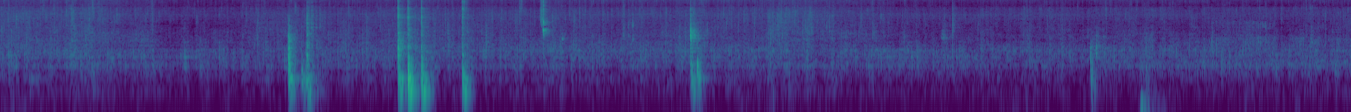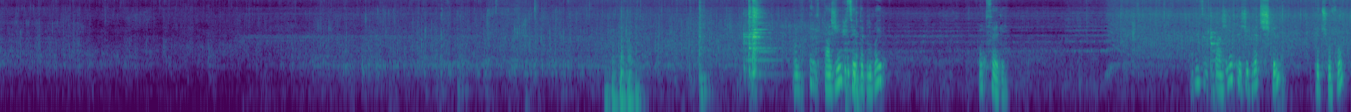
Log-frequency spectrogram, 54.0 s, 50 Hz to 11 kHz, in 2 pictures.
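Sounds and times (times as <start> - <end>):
sauce sizzling and bubbling: 0.0 - 54.0.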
